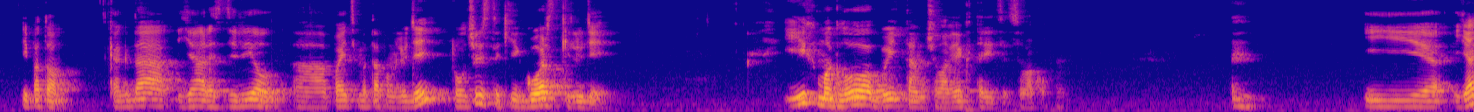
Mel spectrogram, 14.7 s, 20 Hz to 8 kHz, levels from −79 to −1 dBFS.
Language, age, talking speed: Russian, 20-39, 100 wpm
